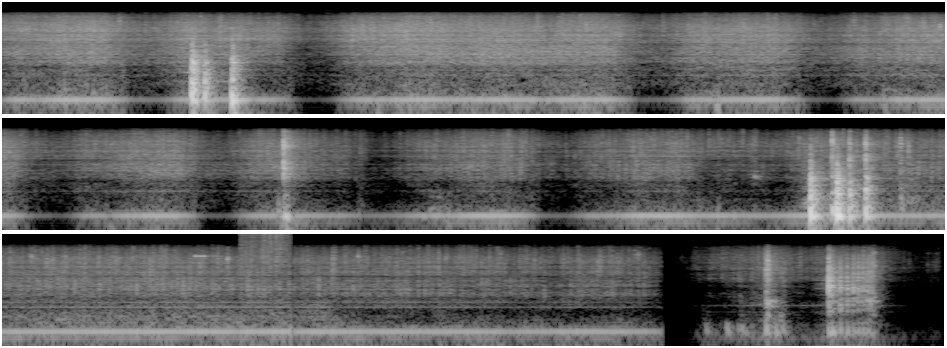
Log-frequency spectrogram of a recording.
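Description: Pearl millet pancake batter sizzling in hot oil in a non-stick frying pan, with a steady low hum underneath. A few sharp clicks come from the spoon knocking against the pan as the batter is spread.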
